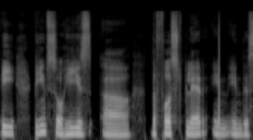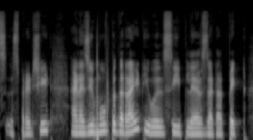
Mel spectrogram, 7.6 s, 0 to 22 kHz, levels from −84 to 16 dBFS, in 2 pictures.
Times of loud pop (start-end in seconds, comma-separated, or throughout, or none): 3.28-3.31, 5.25-5.43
